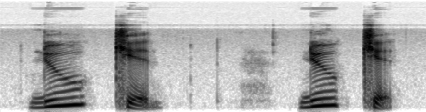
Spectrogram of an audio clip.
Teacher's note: you won't hear the final D or the T your tongue will go to that position and then just hold the airf flow and um somebody asked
